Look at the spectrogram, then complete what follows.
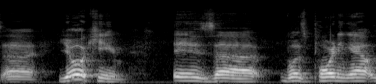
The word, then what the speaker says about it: Joachim: hey joaquin's like uh sorry joaquin's the way that this name is pronounced here in texas uh joachim is uh was pointing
